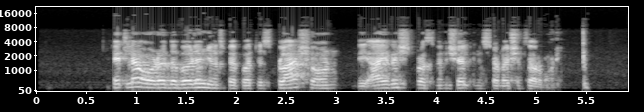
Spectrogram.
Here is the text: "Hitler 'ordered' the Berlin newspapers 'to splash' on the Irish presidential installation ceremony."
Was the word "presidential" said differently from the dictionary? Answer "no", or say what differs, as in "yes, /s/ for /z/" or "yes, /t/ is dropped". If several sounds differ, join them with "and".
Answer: yes, /s/ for /z/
